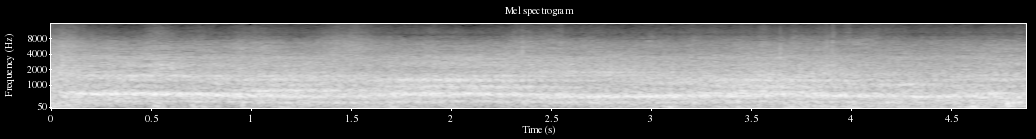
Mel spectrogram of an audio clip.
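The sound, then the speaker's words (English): A football stadium crowd cheers in a loud, unbroken roar, with sustained sung or chanted tones riding over the dense wash of voices for the whole few seconds. “Well, this is a crowd.”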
